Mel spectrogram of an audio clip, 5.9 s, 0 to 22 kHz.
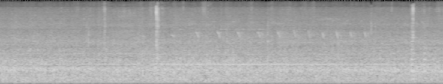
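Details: R22 AC condenser fan after replacing a bad capacitor that caused surging and likely stopped it starting: even steady whoosh with constant low hum, no surge; running good.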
